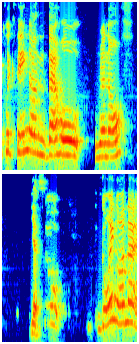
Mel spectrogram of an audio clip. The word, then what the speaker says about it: Ranulph: characteristics of Annabelle and, I always say his name wrong, Ranulph. Is that how you say it, Melanie? Ranulph is how I say it.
